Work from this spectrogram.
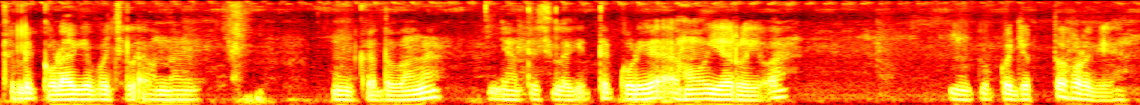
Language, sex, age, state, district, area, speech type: Santali, male, 45-60, Odisha, Mayurbhanj, rural, spontaneous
